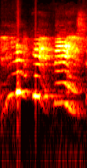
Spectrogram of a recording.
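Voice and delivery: high, loud, laughing through it; laughing exclaim. Retold or imitated. Friend showing off the handprint, laughing. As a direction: squeal it out between laughs.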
